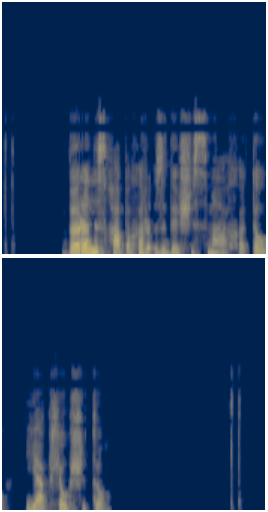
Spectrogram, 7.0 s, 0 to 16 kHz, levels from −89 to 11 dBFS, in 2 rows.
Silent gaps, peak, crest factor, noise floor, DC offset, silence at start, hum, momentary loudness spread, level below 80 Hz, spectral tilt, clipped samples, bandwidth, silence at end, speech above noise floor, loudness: 3.68-3.83 s, 5.00-6.55 s; -2 dBFS; 22 dB; under -90 dBFS; under 0.1%; 0.8 s; none; 16 LU; -76 dBFS; -4 dB/octave; under 0.1%; 9.4 kHz; 0.45 s; over 67 dB; -23 LUFS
